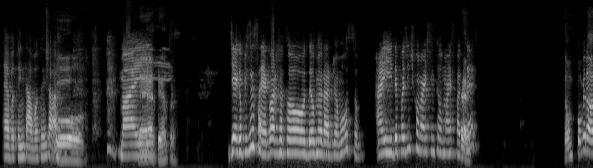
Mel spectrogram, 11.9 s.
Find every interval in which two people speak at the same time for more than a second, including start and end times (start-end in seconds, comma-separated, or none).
none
